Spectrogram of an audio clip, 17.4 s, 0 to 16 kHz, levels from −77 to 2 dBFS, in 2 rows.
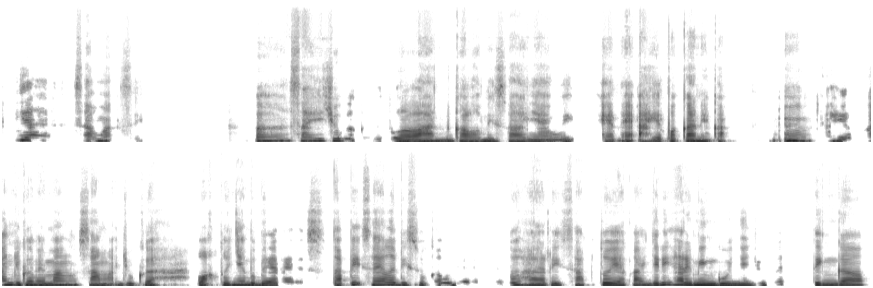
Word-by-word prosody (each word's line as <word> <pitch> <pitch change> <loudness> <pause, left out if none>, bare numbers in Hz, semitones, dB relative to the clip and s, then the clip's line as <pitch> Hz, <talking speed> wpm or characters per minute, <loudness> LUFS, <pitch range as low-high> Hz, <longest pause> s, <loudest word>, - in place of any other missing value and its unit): Iya, 280 +1 +3 0.5
sama 210 +1 -2 0.2
sih. - - -28 1.2
Eee, 215 +2 0
saya 215 +1 -1
juga 225 -1 -1
kebetulan 170 -3 +1 0.2
kalau 155 -3 +1
misalnya 150 -1 -2 0.2
weekend 155 +1 -6
eh 175 - +2
akhir 180 +4 -2
pekan 185 +2 +2
ya, 165 - +1
Kak? - - -4 0.6
Mhm. 230 -2 +6 0.3
Akhir 185 +1 -1 0.2
pekan 215 +2 0
juga 200 -1 +4
memang 195 +2 +3 0.2
sama 180 -1 +1 0.2
juga 180 +1 -1 0.5
waktunya 195 +2 +1
beberes. 185 - -1 0.2
Tapi 175 +6 0
saya 205 0 +1
lebih 200 -2 0
suka 185 0 -5
beberes - - -7 0.2
itu 210 - -6 0.2
hari 180 0 +1 0.2
Sabtu 180 +4 -4
ya, 180 - +3
Kak. 180 +2 0
Jadi 195 +4 +3
hari 215 -2 +5
Minggunya 175 0 +5
juga 180 +9 -9 0.3
tinggal 195 +1 +3
185 Hz, 135 wpm, -21 LUFS, 175-210 Hz, 1.2 s, Mhm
